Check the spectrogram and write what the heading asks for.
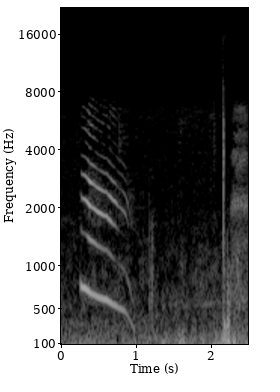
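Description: A single high animal call that slides steadily down in pitch and lasts under a second, like a meow or a young goat's bleat.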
